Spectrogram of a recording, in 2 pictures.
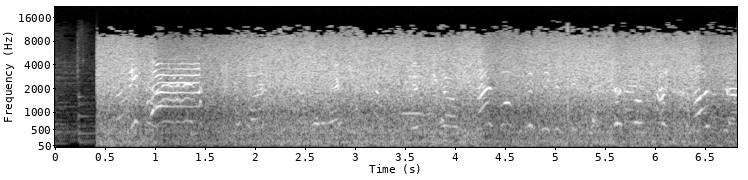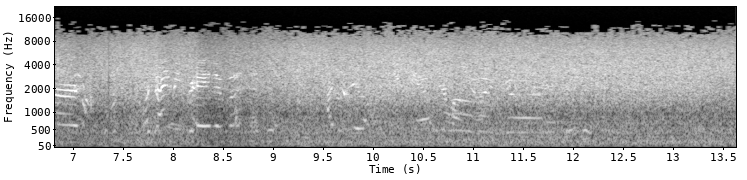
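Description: Young women talk and laugh with animation.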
